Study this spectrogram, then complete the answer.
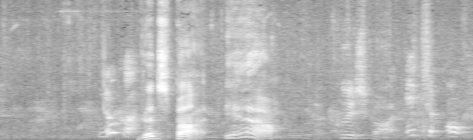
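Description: A young child babbles and squeals.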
